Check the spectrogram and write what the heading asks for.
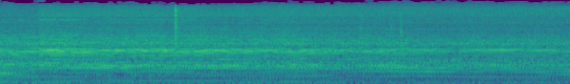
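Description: Lindemann rotary attraction motor running with a steady whine of several tones, sinking slowly in pitch and level as it is loaded down by hand.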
